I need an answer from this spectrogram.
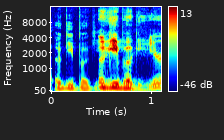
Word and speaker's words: Oogie Boogie: I don't know how to pronounce. It's Oogie Boogie.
